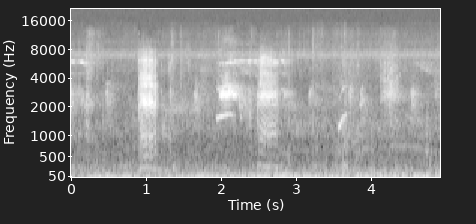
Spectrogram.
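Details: Three kittens with their caring mother cat in a house storeroom; brief high thin mews, one rising, between scratchy noise bursts, with faint bird chirps and low background rumble.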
